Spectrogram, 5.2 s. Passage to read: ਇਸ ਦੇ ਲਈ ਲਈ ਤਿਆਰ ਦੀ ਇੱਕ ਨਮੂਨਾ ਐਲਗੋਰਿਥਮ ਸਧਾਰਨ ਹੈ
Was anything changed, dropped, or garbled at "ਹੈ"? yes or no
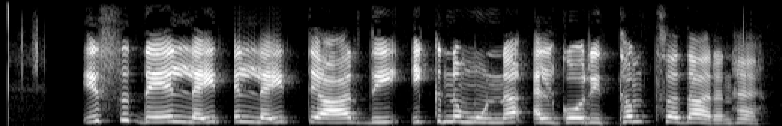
no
